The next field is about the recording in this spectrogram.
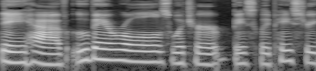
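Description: Delivered at a fairly slow pace, a plain, everyday voice moves with fairly even intonation. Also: woman. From mixed Filipino-American upbringing. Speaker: podcast host. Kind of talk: casual monologue. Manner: casual with frequent fillers (um, uh).

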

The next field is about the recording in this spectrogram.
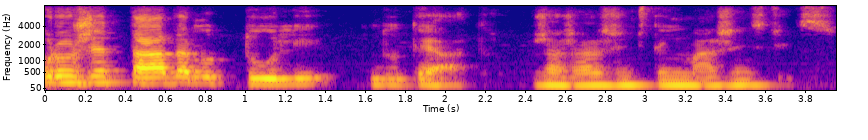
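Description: A man speaks here. His pitch variation is ordinary. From São Paulo, East Zone. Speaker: opera director and lighting designer. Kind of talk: interview. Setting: video call from home office.

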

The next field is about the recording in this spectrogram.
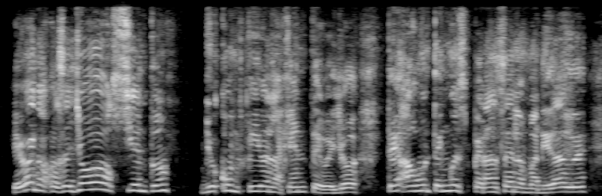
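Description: This speaker has a Mexican accent and talks at a moderate pace. Pitch variation is ordinary, and loudness stays very even. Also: man, high pitch for a man. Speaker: podcast host. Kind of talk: casual chat.

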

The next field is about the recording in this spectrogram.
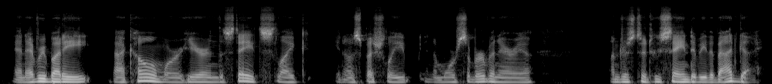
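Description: In a Southern Californian accent, a man at medium pitch speaks at a fairly quick pace with fairly even intonation and big swings in loudness. The recording is very clean with a silent background, its sound dry and close with no echo. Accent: Southern California American. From Kuwait, then Los Angeles. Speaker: civil rights attorney. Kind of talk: casual interview.

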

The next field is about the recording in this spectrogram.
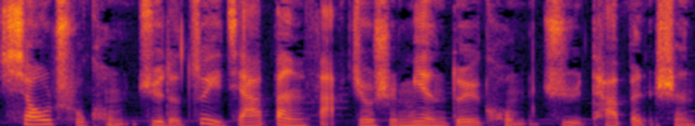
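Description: This woman's pitch is fairly low. She speaks at a very slow pace. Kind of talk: casual interview and monologue for learners. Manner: clear, deliberate for learners.

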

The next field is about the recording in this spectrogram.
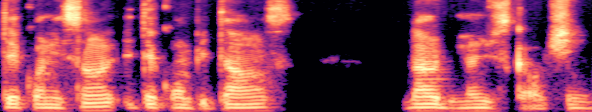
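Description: Over a quiet background, a man speaks in a very deep, low pitch with a dark, mellow tone and monotone, flat intonation, the sound dry and close with no echo. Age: 20s. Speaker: football scout and law student. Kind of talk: podcast interview.

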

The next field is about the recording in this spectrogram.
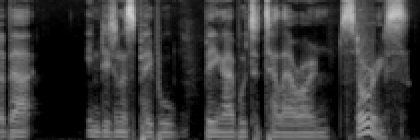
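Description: A man with an Australian accent and a dark, mellow tone at a fairly slow pace, in a very clean recording with a silent background. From South Australia, Port Augusta. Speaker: museum research fellow and author. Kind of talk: interview. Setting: museum. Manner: frequent fillers and repetitions.

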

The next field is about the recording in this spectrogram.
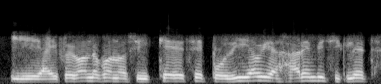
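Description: A man's fairly high voice, a plain, everyday voice, with fairly even intonation. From Colombia, Ibagué (Tolima). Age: 20s. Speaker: cycle tourist. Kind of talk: interview. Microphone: connection dropping out.

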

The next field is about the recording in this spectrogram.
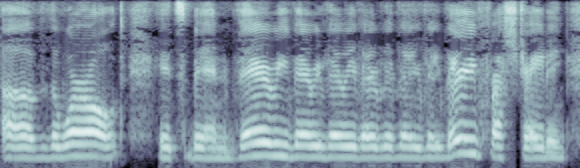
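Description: A woman with a medium pitch and a dark, mellow tone speaks in a monotone, flat intonation against a quiet background. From Washington, D.C. (inner city). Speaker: pastor, motivational podcaster. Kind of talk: motivational monologue.

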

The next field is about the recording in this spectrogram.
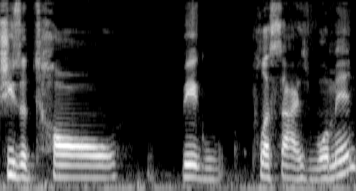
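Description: A woman's very deep, low voice, very slow in pace and fairly even in intonation. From United States. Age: 20s. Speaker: podcast host. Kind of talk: casual monologue. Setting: office. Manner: quieter than usual, keeping voice down.

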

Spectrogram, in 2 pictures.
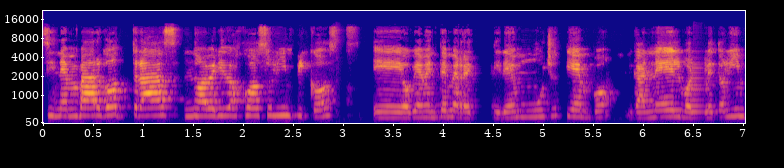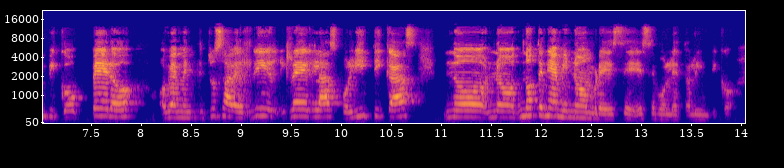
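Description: Bright and sharp in tone, a woman's fairly high voice moves with ordinary pitch variation. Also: moderate pace. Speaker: high diver. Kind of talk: casual interview.

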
